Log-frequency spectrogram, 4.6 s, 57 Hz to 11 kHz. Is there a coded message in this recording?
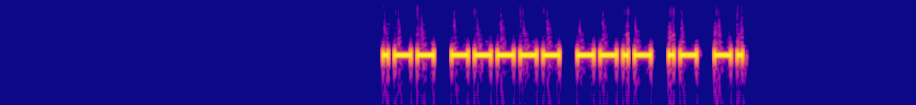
Yes: Morse code from 1.9 to 3.7 s, heard as a keyed tone, about 39 wpm, 700 Hz. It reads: W0QAN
